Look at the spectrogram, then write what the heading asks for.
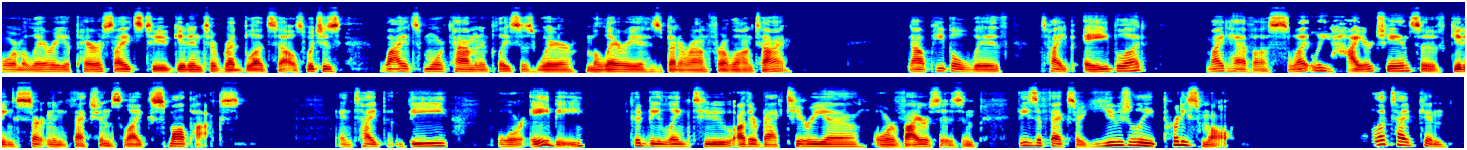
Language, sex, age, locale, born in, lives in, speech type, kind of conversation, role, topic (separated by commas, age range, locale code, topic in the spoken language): English, male, 50-54, en-US, United States, United States, read, expert-assistant, expert, Why do we have different blood types?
